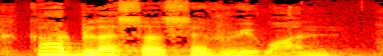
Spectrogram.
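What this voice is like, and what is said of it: British accent. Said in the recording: “I put in my notes that needs to be in a British accent”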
